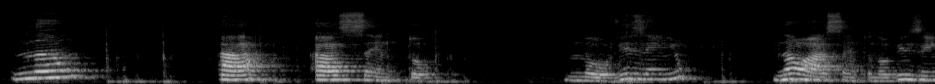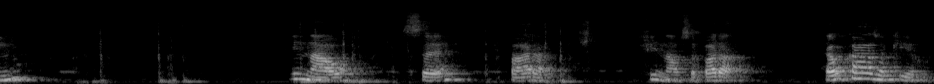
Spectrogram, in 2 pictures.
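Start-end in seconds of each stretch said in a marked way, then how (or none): 0.1-7.0 slow dictation. Shown as a demonstration. Teacher writing the rule's second half, slow dictation. 12.2-15.0 broken up slowly, SE, then PARADO; slow dictation. Shown as a demonstration. Teacher writing the rule's ending for students, slow dictation.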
